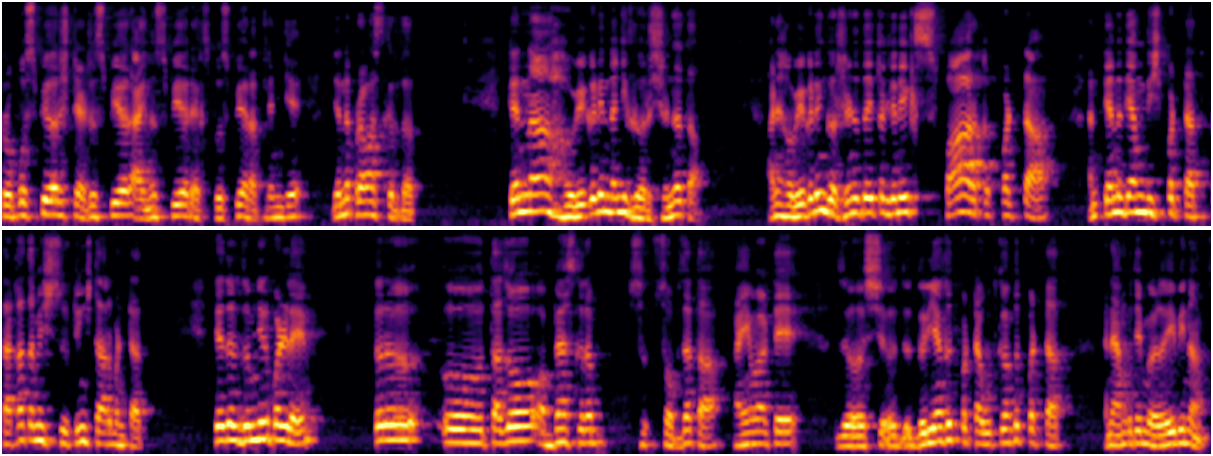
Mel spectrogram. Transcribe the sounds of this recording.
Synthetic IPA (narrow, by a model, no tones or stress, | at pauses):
pɾopospijəɾsʈɛʈəspiəɾajnospijəɾekspospijəɾat̪ljanɡe | d͡ʑ̪anːapɾəʋaskəɾt̪at̪̚ː | enːaɦəʋekəɽiːnt̪ãɲiːɡʱəɾʂəɳd͡zat̪a | aɽ̃iɦəʋekəɽiːnɡʱəɾɕəɳd͡zat̪ait̪əɾt̪anːəekspaɾkpəɽt̪a | aɽ̃it̪janːat̪̬ejaməd̪iɕpəɽ̚t̪at̪ːakat͡sam̤iɕuʈiŋɡsʈaɾm̤əɳʈ̪at̪ː | ed͡zəɾd͡zəmniːɾpəɽle | t̪əɾ | t̪ad͡zɔəbʱjaskəɾəb | sɔpd͡zat̪akãɦĩʋaɾt̪e | d̪əɾjãkət͡spəɽʈ̪aut̪kãŋkət͡spəɽ̚ʈ̪at̪ | aɽ̃iamkət̪emeɭəiːbʱinat̪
